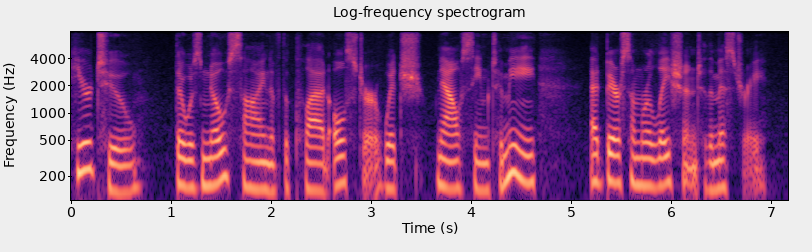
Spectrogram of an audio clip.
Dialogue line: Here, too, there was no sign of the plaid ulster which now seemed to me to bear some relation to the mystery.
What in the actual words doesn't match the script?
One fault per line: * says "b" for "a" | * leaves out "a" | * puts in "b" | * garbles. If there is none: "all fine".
* says "at" for "to"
